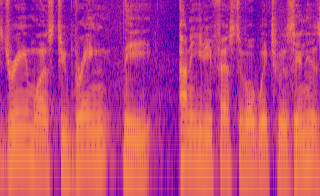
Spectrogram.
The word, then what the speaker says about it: Panegyri: First of all, we really appreciate being here and um the fact that you pronounced Paneidi correctly.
